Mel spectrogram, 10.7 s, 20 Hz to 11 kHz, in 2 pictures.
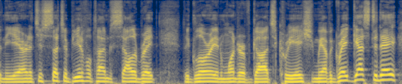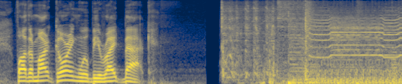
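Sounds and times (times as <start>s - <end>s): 
speech: 0.0s - 7.5s
motorcycle engine kickstarted and revving: 8.3s - 10.7s.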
